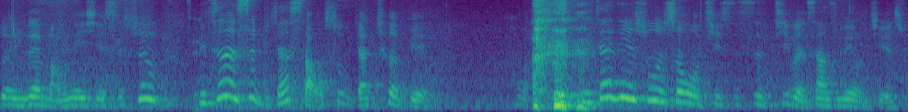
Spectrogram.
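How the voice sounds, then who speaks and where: A woman's medium-pitched voice at a very fast pace, with very wide pitch swings, big swings in loudness, and long, frequent pauses, over noticeable background noise. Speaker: podcast host. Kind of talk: casual interview.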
